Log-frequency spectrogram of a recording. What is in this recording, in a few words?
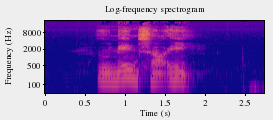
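"uninasai", Cherokee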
